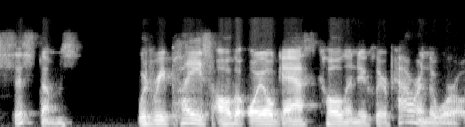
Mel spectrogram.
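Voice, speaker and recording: Over a quiet background, a man with an unremarkable speaking voice talks at a moderate pace and a fairly low pitch, his intonation lively. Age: 60s. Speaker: retired emergency doctor and UFO researcher. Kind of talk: interview. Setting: video call.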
